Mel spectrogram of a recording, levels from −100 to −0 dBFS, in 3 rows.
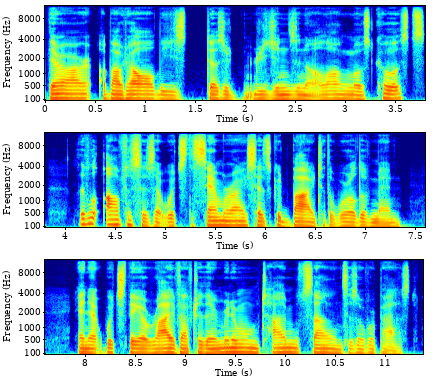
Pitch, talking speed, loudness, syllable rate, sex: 110 Hz, 200 wpm, -22 LUFS, 5.8 syllables/s, male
